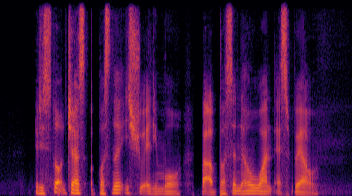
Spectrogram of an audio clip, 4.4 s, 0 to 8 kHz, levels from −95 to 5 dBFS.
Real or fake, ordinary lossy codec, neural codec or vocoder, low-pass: fake; none; codec, 16 kHz, 0.8 kbps, ZipCodec; none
